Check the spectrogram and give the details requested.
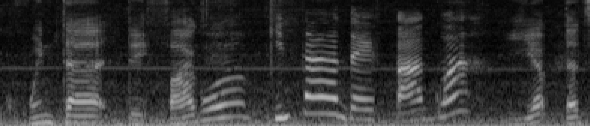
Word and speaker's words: Quinta de Fagua: Quinta de Fagua. Yep, that's how you pronounce it.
